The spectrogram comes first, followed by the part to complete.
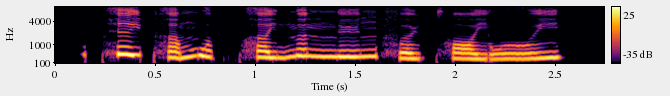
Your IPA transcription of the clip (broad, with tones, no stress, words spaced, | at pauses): pʰe˥jpʰɐ˨˥mwʊ˨k̚ pʰɐ˧j n̪ɵ˧nn̪yː˨˧ŋ fɵ˨ɥ t̪ʰɔː˨˩jwuː˨˥j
